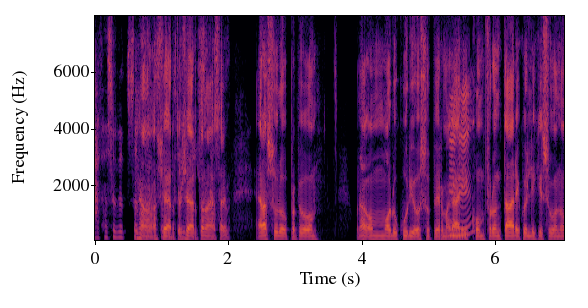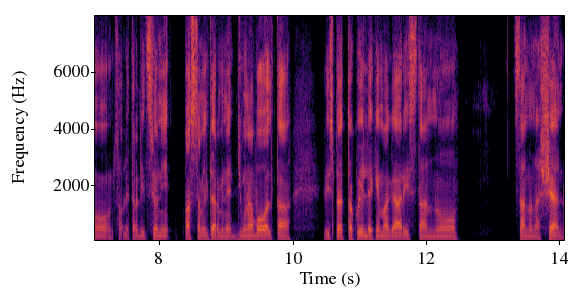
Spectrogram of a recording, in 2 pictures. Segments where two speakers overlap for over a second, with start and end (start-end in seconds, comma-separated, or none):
0.6-1.9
